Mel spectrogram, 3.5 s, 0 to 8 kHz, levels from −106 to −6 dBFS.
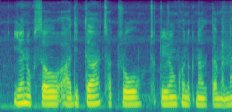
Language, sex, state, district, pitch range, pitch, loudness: Garo, male, Meghalaya, West Garo Hills, 135-150 Hz, 140 Hz, -17 LUFS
